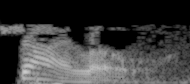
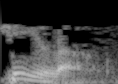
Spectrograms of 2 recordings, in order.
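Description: First: The name is said with an English pronunciation. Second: The name is said with a Hebrew pronunciation. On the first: "But Shiloh" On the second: "The Israelis pronounce it Shiloh"

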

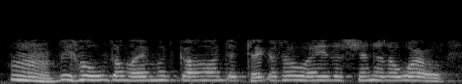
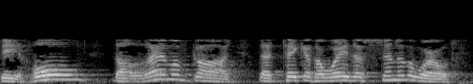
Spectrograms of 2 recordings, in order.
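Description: First: It is said flatly, without enthusiasm. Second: It is said with excited enthusiasm.

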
